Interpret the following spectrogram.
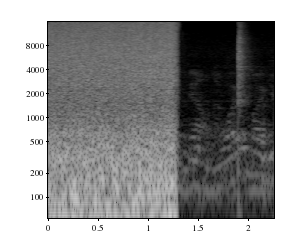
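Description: Loud, steady static hiss from an audio feed losing its signal, which cuts off suddenly about a second in, followed by a single click near the end. The hiss is typical of a wireless microphone gone out of range of its receiver.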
